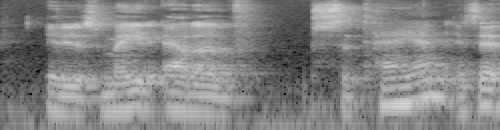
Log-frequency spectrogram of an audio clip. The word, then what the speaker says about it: seitan: It is made out of seitan. Is that how you pronounce it? S-E-I-T-A-N? Okay, well, and actually it's interesting because I think it's pronounced seitan or something like that, but it is actually like a wheat product.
